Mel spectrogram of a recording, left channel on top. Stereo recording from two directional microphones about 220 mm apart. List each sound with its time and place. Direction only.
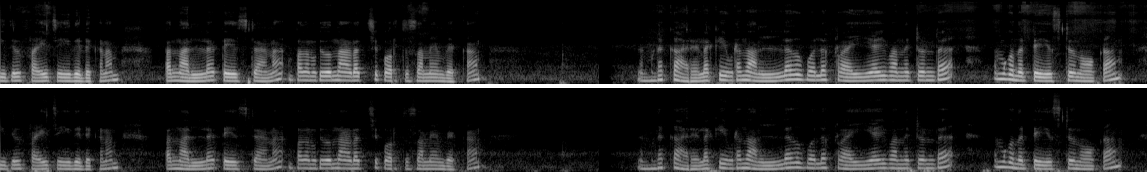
0.0 s a woman's voice: 15° left (ahead or behind)
6.6 s a woman's voice: 15° left (ahead or behind)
